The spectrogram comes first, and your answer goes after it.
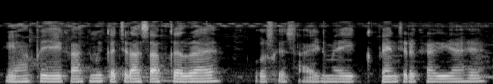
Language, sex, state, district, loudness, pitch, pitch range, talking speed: Hindi, male, Jharkhand, Deoghar, -18 LUFS, 135 Hz, 130-140 Hz, 205 wpm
